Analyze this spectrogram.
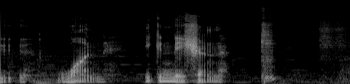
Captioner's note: chuckles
